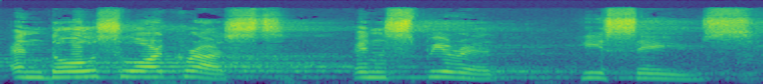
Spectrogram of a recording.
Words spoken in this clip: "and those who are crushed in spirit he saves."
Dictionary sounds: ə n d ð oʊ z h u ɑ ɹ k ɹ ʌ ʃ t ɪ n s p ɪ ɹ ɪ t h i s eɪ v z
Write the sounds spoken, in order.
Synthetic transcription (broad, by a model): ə n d oʊ s h u ɑ ɹ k ɹ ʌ s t ɪ n s p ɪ ɹ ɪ t h i s eɪ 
